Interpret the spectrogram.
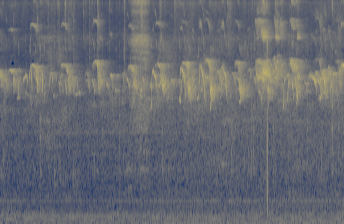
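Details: Coloured budgerigar chicks chirp steadily, many high, downward-curving squeaks overlapping almost without pause, with one sharp click near the end and a low hum beneath.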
